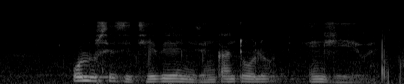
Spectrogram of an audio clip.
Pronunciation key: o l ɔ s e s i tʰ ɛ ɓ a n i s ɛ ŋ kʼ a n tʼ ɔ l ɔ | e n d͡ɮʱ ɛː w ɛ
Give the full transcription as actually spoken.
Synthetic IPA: o l u s e z i tʰ ɛ ɓ e n i z ɛ ŋ kʼ a n tʼ ɔ l ɔ | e n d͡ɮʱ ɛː w ɛ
